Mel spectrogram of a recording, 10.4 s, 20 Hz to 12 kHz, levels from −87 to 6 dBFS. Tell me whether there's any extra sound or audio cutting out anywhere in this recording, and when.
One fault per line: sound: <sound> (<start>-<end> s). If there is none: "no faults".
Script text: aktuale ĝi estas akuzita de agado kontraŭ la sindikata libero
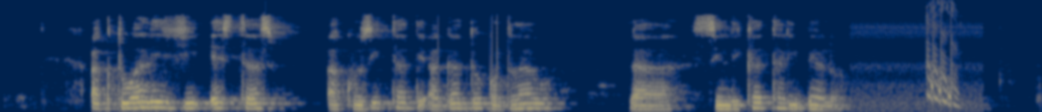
sound: chirp (9.3-9.7 s)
